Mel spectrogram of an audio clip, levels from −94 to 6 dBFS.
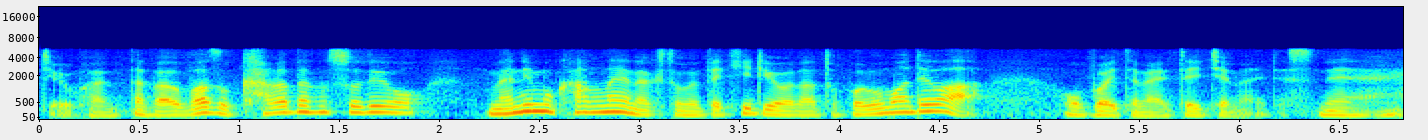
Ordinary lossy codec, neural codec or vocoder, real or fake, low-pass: none; codec, 16 kHz, 0.3 kbps, FocalCodec; fake; 5.4 kHz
